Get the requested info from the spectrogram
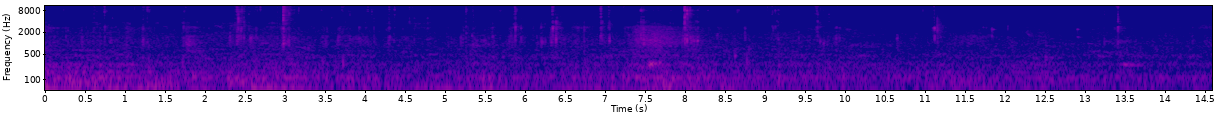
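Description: Faint close-up chewing of a mouthful of rice and curry, with scattered soft mouth clicks. About halfway through there is a brief soft squishing as fingers gather rice on the plate.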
